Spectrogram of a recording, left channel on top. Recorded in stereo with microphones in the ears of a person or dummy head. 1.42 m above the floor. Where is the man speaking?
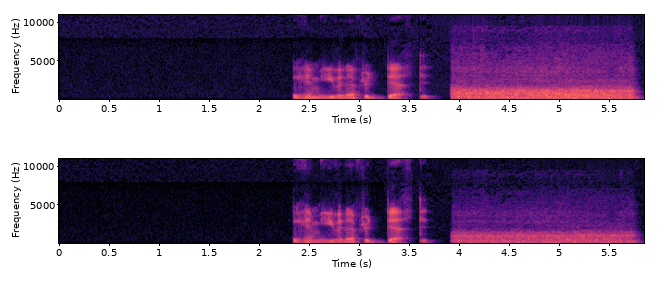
25° right (ahead or behind), 0.8 m.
